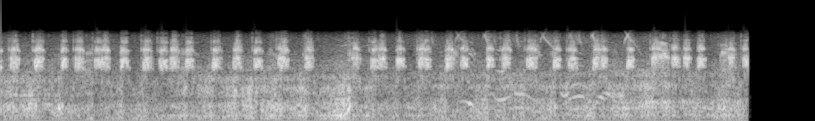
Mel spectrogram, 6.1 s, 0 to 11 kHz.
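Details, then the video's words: Two ducks quacking nonstop: harsh, nasal quacks in rapid bursts of several per second, almost continuous, over low rumbling background noise and faint talking. "2 Ducks outrageously quacking nonstop"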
